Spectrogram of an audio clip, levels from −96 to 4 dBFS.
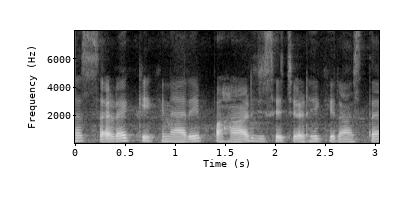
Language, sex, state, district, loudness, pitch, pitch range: Chhattisgarhi, female, Chhattisgarh, Raigarh, -20 LUFS, 170 Hz, 155-180 Hz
